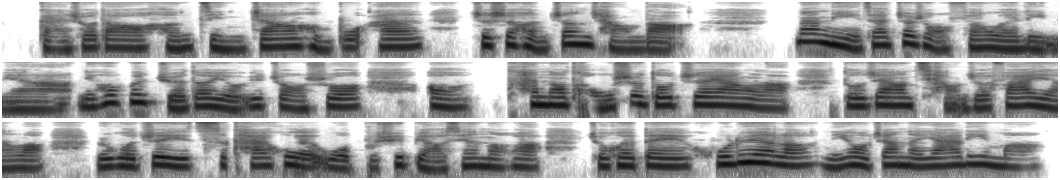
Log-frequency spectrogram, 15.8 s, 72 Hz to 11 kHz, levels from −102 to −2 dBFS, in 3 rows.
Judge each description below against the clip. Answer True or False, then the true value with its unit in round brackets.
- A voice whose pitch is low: False (210 Hz)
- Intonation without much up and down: False (3.8 semitones)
